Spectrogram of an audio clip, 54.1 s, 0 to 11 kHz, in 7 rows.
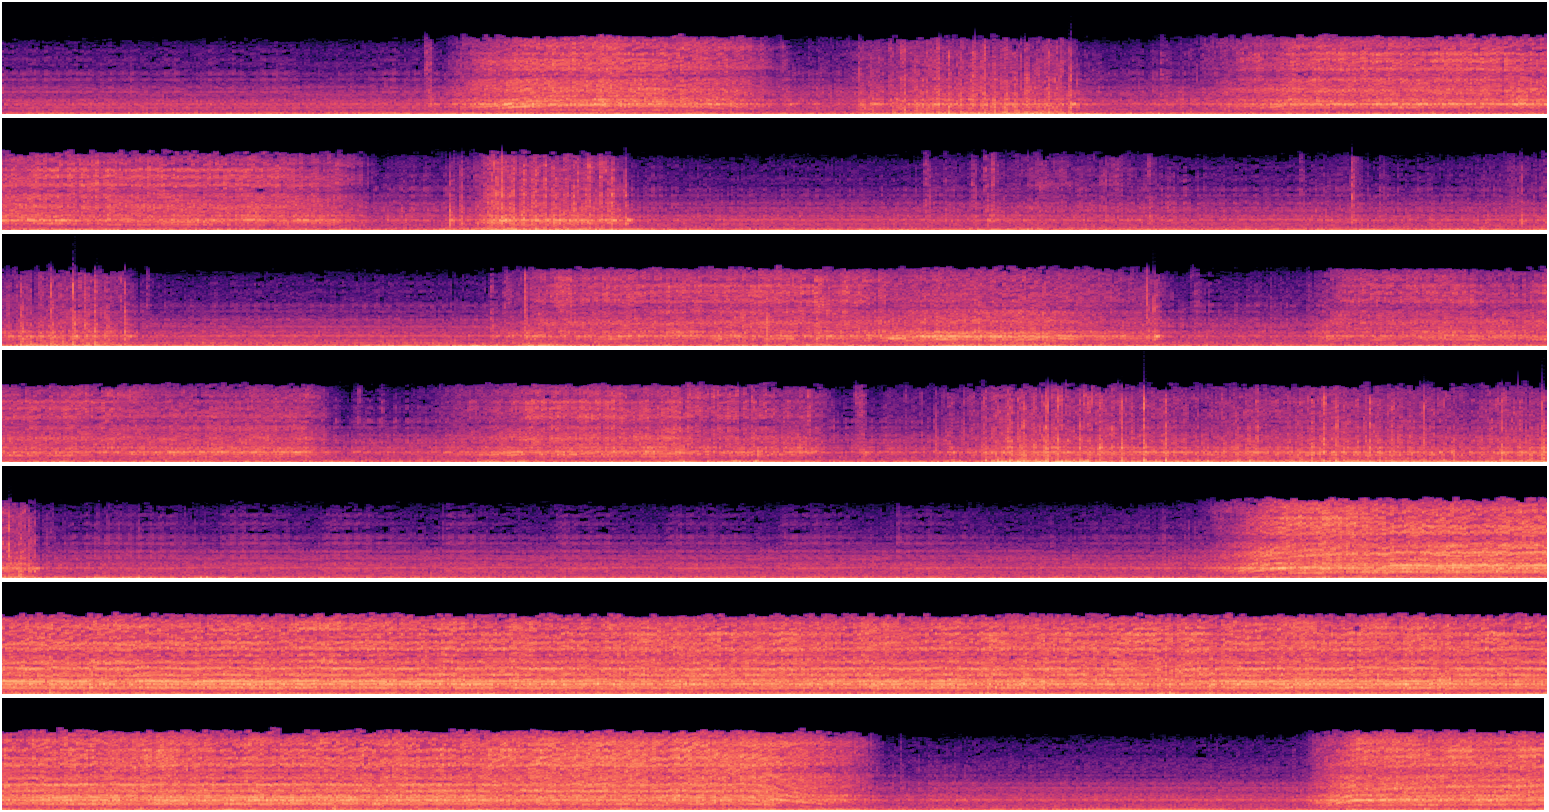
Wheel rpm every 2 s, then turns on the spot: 0, 70, 20, 70, 50, 10, 10, 20, 10, 60, 40, 50, 40, 40, 40, 30, 0, 0, 60, 160, 170, 170, 170, 170, 160, 20, 80.
10-12 14-16 26-32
